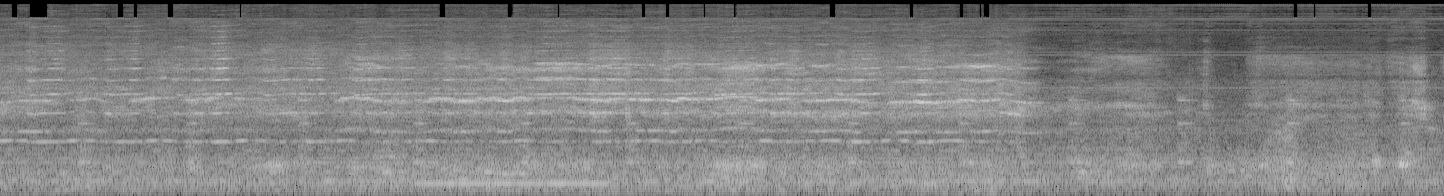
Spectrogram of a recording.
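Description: A high-speed surgical drill enlarges a bone opening during microneurosurgery, whining and grinding continuously with a steady high-pitched tone, then easing to a quieter, rougher buzz near the end.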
